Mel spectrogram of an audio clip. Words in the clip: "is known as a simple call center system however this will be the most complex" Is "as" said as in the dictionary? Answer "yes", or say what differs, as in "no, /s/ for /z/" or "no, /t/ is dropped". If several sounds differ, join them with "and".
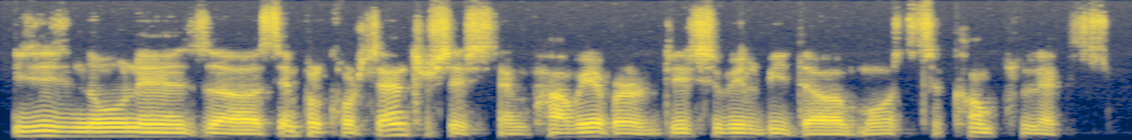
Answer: yes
